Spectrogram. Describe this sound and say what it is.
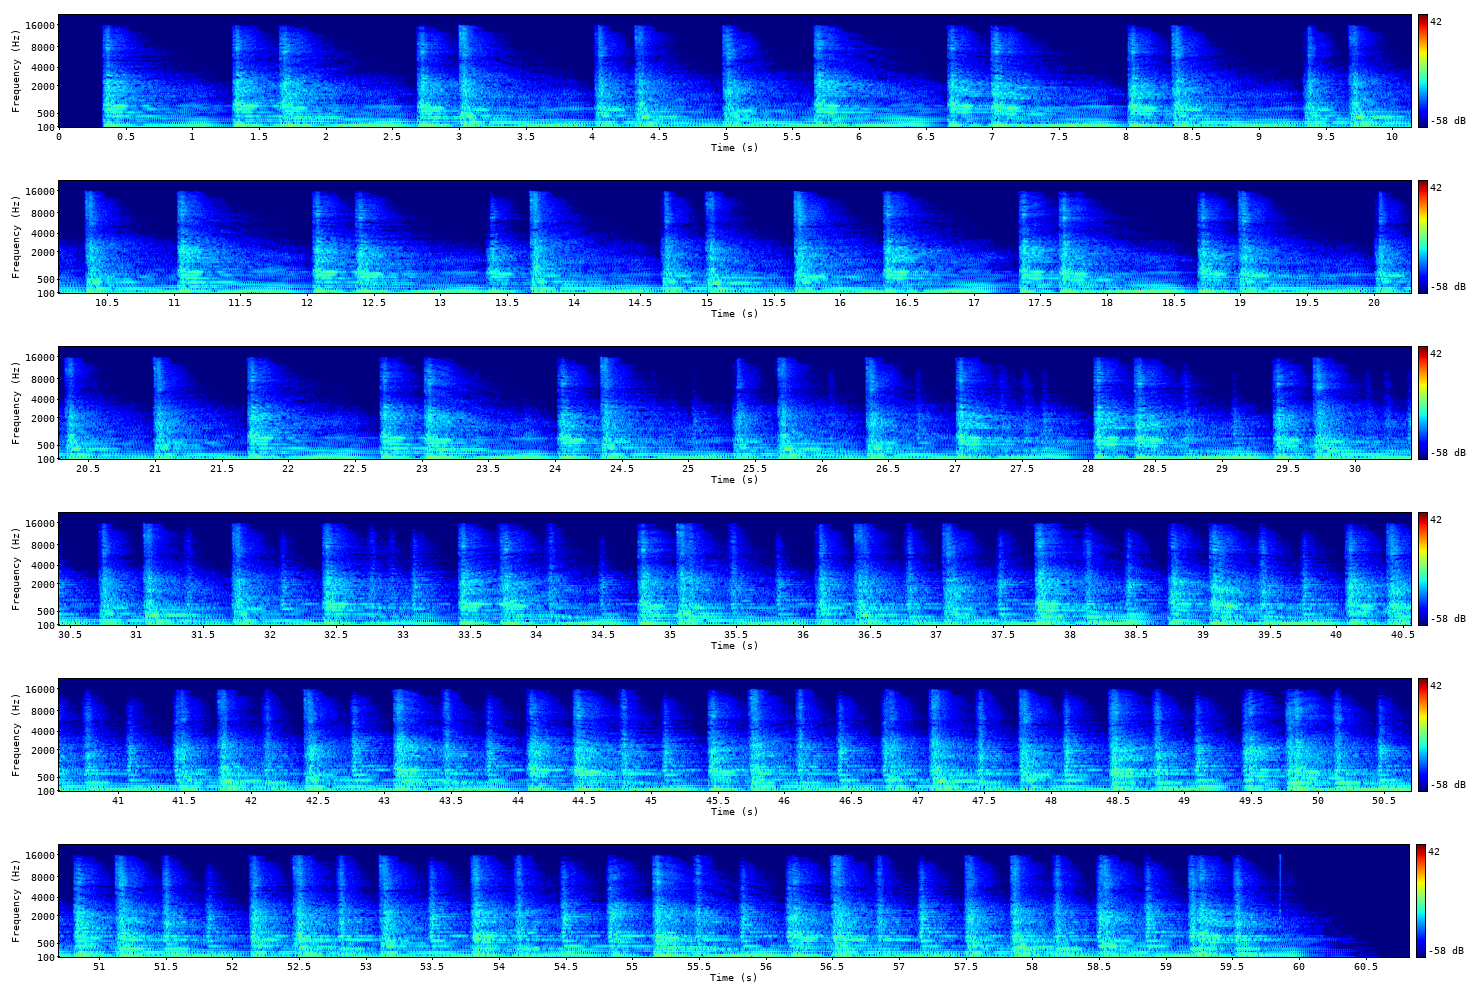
pan-Captain Hook Theme
Some clips created for transition in a play. Originally for Peter Pan but maybe used for other plays.
pan, peter, pirates, scary, scene, shots, silly, synth, transition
